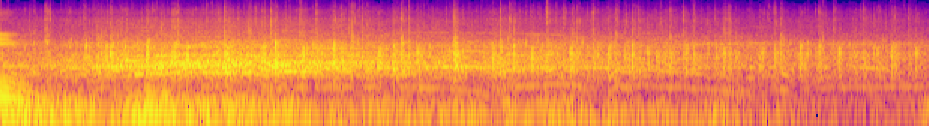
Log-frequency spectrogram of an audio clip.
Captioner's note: applause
